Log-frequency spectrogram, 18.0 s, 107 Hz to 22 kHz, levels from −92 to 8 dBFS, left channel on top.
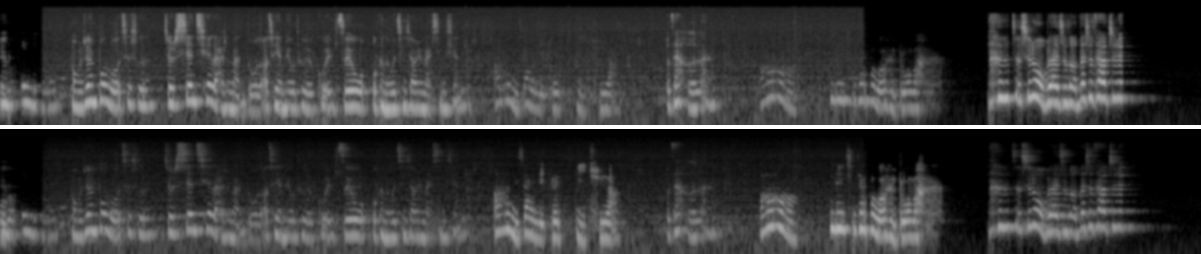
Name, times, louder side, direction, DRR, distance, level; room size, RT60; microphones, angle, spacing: voice 1, 0.0-7.1 10.0-10.8 14.8-16.9, left 9 dB, 80° left, 0.3 m, -32 dB
sound 1, 0.6-13.0, left 5 dB, 45° left, 0.8 m, -54 dB
voice 2, 7.4-9.3 11.4-12.0 12.4-14.1, right 9 dB, 75° right, 0.3 m, -35 dB
9.1 x 8.4 x 6.3 m
head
